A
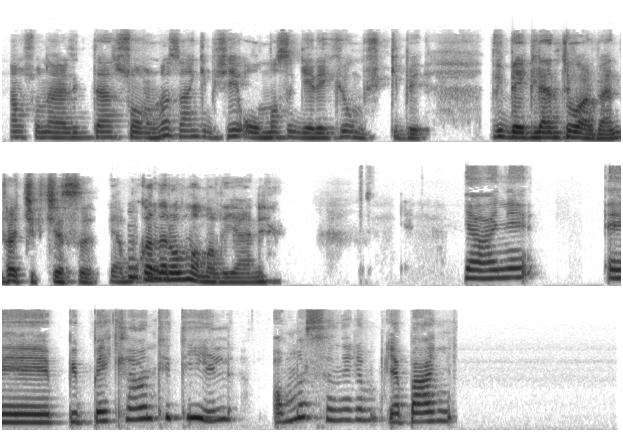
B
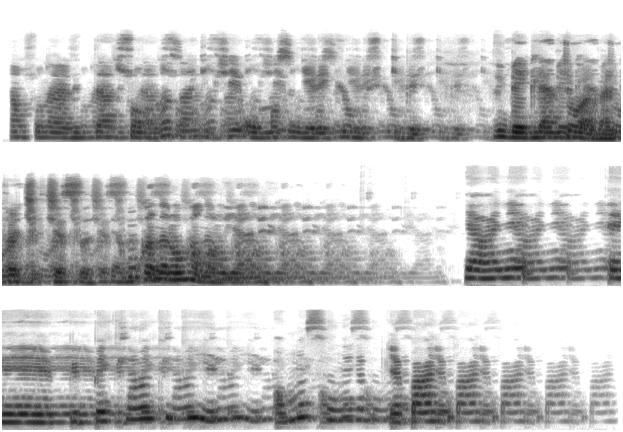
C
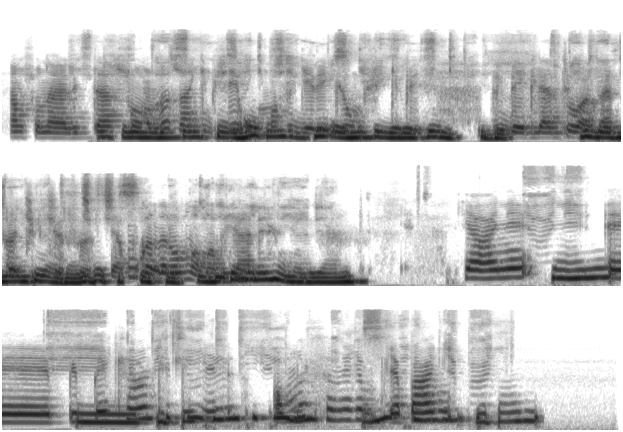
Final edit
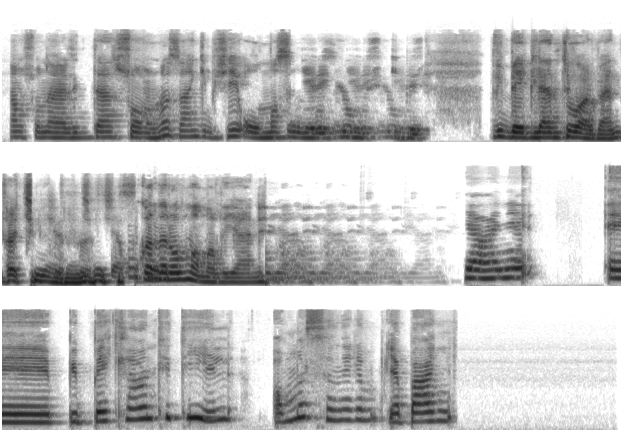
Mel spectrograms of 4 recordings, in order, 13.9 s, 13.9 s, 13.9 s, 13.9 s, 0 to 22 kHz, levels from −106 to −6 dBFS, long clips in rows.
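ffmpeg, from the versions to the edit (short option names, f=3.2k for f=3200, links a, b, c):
-filter_complex "[1:a]asplit=2[a][b];[0:a]asplit=4[c][d][e][f];[c]atrim=end=2.172[g];[a]atrim=start=2.168:end=3.162[h];[d]atrim=start=3.158:end=4.872[i];[2:a]atrim=start=4.868:end=5.652[j];[e]atrim=start=5.648:end=6.632[k];[b]atrim=start=6.628:end=8.552[l];[f]atrim=start=8.548[m];[g][h]acrossfade=d=0.004:c1=hsin:c2=hsin[n];[n][i]acrossfade=d=0.004:c1=hsin:c2=hsin[o];[o][j]acrossfade=d=0.004:c1=hsin:c2=hsin[p];[p][k]acrossfade=d=0.004:c1=hsin:c2=hsin[q];[q][l]acrossfade=d=0.004:c1=hsin:c2=hsin[r];[r][m]acrossfade=d=0.004:c1=hsin:c2=hsin"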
